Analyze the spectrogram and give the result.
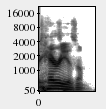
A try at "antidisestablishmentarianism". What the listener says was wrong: I think there's an extra little bit in there, right? Terrianism, not terrorism. Terrianism.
